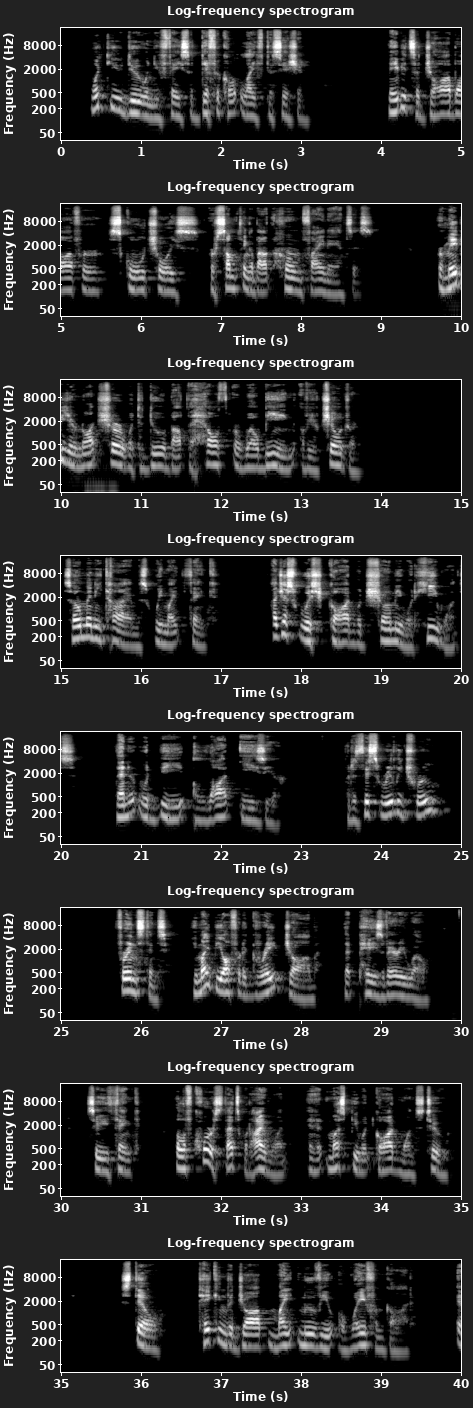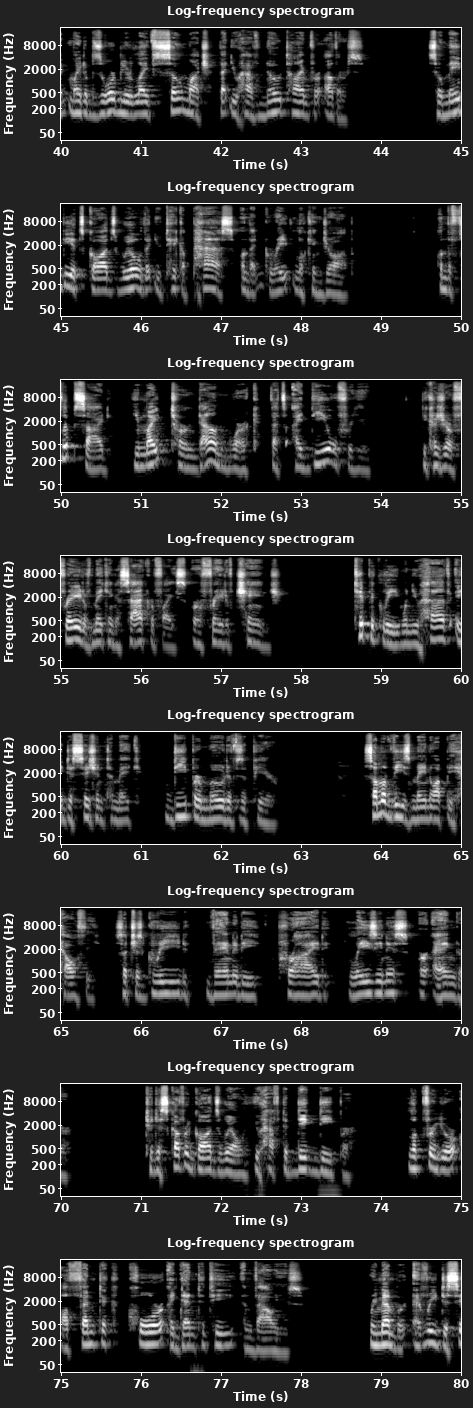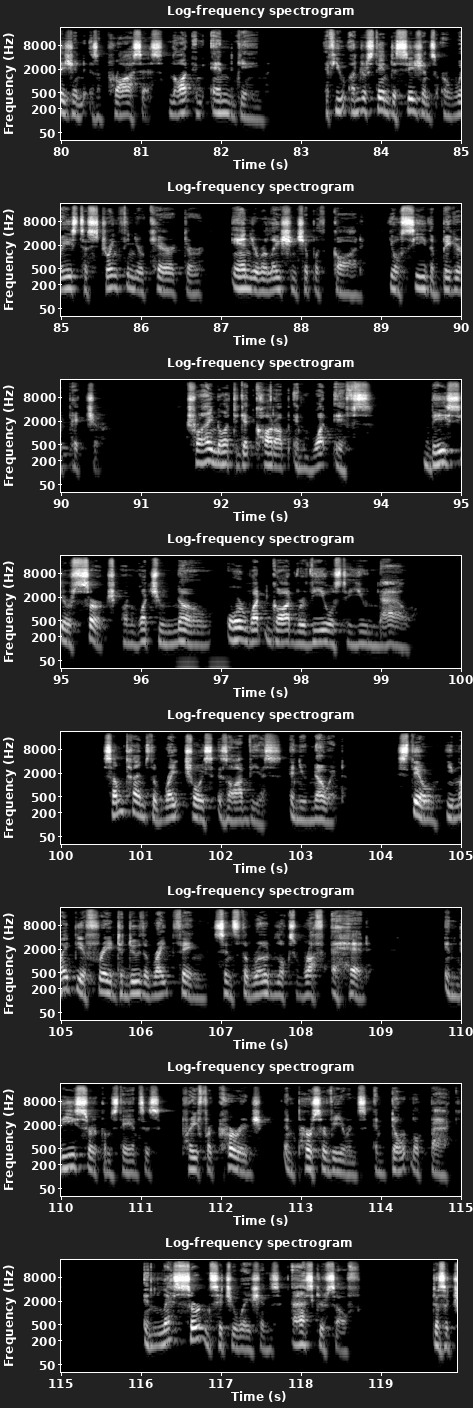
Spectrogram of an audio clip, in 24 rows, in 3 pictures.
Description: prayer-for-gods-will-in-my-life.mp3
